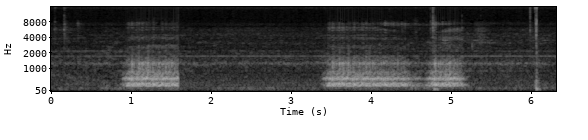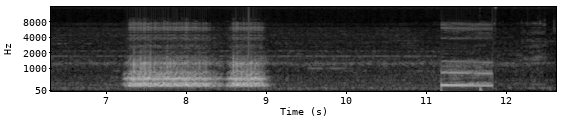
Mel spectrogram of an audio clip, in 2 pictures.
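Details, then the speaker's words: Stethoscope auscultation over diseased lung, e.g. pneumonia, heart failure or pleural effusion: short, soft, muffled breath sounds with uneven, interrupted phases, shorter than normal inspiration and expiration; diminished breath sounds. "فهنستمع دلوقتي إلى الصوت الثاني اللي هو diseased lung، اللي هو عبارة عن diminished breath sound."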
